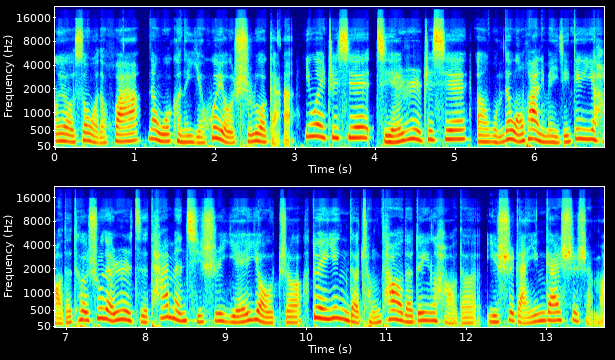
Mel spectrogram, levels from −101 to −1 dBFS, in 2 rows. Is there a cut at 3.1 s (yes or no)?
no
